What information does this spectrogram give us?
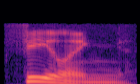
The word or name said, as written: feeling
